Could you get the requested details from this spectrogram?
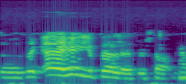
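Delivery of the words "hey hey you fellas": put-on Southern US accent. Retelling a scene where Eric speaks Southern: imitating Eric's Southern accent. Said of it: "he had to speak South Southern".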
